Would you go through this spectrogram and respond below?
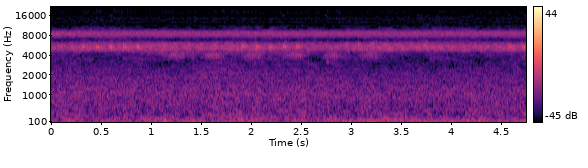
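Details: Crickets chirp in a wood on Yeongjong Island, Korea: rapid high pulses of sound, beaded and quick, layered over a steady insect hiss and a low rumble.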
